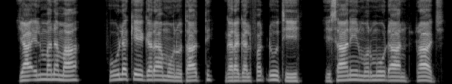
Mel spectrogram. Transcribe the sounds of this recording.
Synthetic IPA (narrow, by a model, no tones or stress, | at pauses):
jaːɪlmɐnɐmaː | fuːlɐke̞ːɡɐɾaːmoːnɔt̪aːt̪ːɪ | ɡɐɾɐɡɐlfɐᶑːuːt̪ʰiː | ʔɪsaːniːnmɔɾmuːᶑaːnɾaːd͡ʒɛ̥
